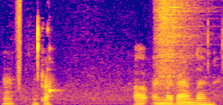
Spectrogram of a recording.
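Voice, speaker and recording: Guy w low voice mumbling to himself while gaming, noisy background. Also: unhurried. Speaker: gamer commentating on own card game play. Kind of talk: casual gameplay commentary. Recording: loud background noise, mouse clicks.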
